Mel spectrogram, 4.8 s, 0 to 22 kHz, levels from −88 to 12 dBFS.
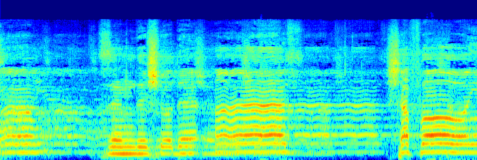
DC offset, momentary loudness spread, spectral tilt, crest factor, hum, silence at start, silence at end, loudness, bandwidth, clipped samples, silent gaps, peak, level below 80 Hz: under 0.1%; 15 LU; -4 dB/octave; 14 dB; none; 0 s; 0 s; -15 LUFS; 13.5 kHz; under 0.1%; none; -2 dBFS; -54 dBFS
